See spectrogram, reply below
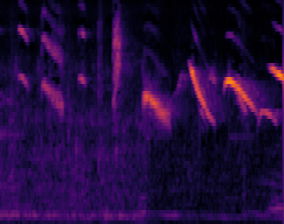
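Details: Green-winged saltator, farrapo song: paired high short notes, then loud clear whistles sweeping downward in quick succession, ending on a long falling whistle.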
